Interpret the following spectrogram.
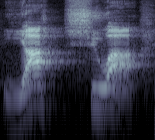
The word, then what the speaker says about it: Yahshua: Many occasions when that word is used, it is enunciated or pronunciated Yahshua. It's the same English equivalent to the name Joshua. Yahshua.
